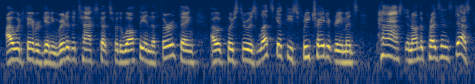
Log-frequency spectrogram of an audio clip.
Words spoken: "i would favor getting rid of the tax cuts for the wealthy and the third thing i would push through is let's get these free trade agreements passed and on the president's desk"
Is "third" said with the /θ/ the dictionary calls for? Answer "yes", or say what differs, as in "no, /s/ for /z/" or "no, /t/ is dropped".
yes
